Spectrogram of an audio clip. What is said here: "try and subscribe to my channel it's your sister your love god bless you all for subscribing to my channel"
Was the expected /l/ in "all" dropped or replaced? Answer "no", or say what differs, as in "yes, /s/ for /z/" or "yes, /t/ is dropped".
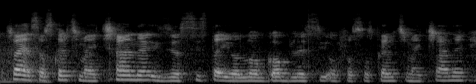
yes, /n/ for /l/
